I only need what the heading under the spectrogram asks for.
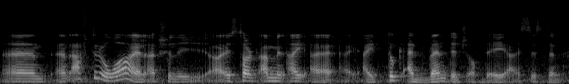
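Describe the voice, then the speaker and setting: Speaking briskly and animatedly in a gravelly, medium-pitched voice, a middle-aged man who learned Arabic first appears as a media executive guest. He answers interview questions with emphasis and frequently adds "right?"; faint background noise is audible.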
